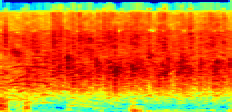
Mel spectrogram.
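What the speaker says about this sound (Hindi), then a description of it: "ताली बजा।" An audience claps in a continuous, dense burst of applause, loud and close, with no break from start to finish.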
